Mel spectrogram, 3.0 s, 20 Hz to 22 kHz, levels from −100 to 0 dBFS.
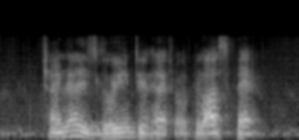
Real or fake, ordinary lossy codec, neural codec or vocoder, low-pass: fake; none; codec, 16 kHz, 2 kbps, FreqCodec, smaller model; none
